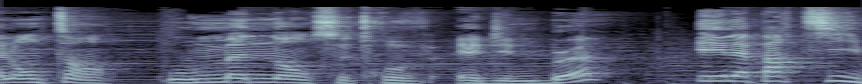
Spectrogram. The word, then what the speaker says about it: Edinburgh: les deux prononcés barras edinburg donc en anglais britannique se prononce edinburgh et en anglais américains se prononcent edinburg donc voilà pour cet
